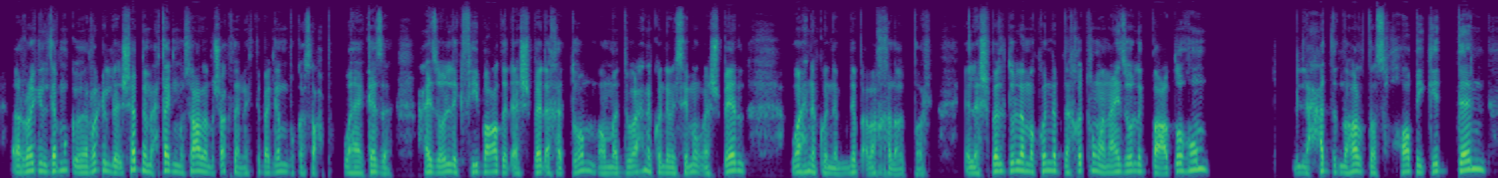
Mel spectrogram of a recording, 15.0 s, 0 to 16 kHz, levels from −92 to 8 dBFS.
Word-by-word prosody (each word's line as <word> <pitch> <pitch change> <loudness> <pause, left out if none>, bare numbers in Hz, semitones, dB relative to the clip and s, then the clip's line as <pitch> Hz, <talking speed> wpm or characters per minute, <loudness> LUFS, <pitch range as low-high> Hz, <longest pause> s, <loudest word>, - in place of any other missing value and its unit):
الراجل 155 +3 +2
ده 155 +2 +3
ممك 175 -4 -4
الراجل 130 -1 0
شاب 185 -2 +3
محتاج 155 +1 +2
مساعدة، 140 +3 +3
مش 120 - -3
أكتر 130 - -3
إنَّك 110 -1 -10
تبقى 120 - -5
جنبه 140 -1 -6
كصاحبه، - - -7
وهكذا. 115 -1 -1 0.3
عايز 130 0 +2
أقول 135 +4 +1
لِك 130 - -2
في 135 - -3
بعض 135 0 +3
الأشبال 130 +1 +1
أخدتهم، 160 -3 -2
هُم 110 0 -1
دو 120 +3 -2
إحنا 155 +1 -1
كنا 125 -2 -3
بنسمِّيهم 115 +2 -2
أشبال 155 +8 +3 0.5
وإحنا 135 +1 +2
كنا 115 -4 -3
بنبقى 120 +5 -5
الأخ - - -3
الأكبر، - - -8 0.4
الأشبال 120 +6 +3
دول 165 +2 0
لما 150 -5 +4
كنا 160 +2 +1
بناخُدهم، 155 0 -2
أنا 125 - 0
عايز 140 +2 +1
أقول 150 +1 +1
لِك 145 - -3
بعضهم 155 - +4 0.9
لحد 135 +5 -1
النهاردة 135 +1 +2
صحابي 135 0 0
جدًا، 170 +5 +3
140 Hz, 185 wpm, -24 LUFS, 125-155 Hz, 0.9 s, لما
